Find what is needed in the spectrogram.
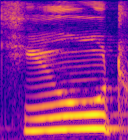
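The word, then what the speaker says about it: cute: है अब यू है सीटी कट होता है बट सीटी क्यूट होता है तो यू साउंड आएगा यहां ट्यूब फ्लूट अब देखिए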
